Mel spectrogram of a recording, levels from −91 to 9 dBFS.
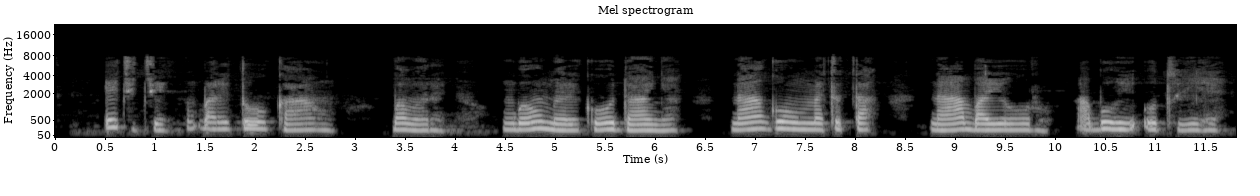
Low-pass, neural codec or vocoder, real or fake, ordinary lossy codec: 9.9 kHz; none; real; MP3, 32 kbps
